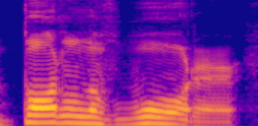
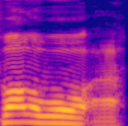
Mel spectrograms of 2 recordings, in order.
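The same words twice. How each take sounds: First: The T is a soft flap like D. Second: The T is replaced by a glottal stop. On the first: "But Americans call it a bottle of water" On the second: "I call it a bottle of water"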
